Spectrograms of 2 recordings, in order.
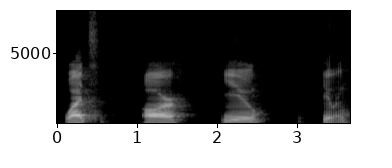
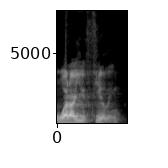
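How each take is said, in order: First: Each word spaced out, fading to near silence; slow, word by word. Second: Said in the usual way. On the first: Shown as a demonstration.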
